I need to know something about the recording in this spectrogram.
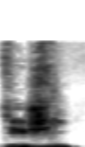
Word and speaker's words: TJ: comment ça se dit il se prononce t j paris ce surnom ses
